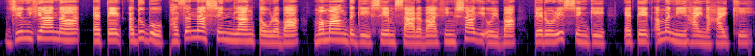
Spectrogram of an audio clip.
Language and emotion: Manipuri, neutral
